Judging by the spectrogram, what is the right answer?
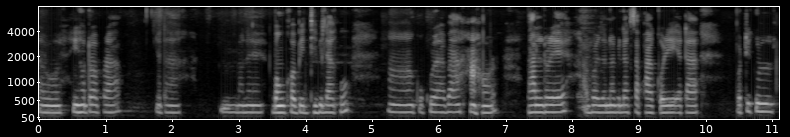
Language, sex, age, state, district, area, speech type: Assamese, female, 30-45, Assam, Sivasagar, rural, spontaneous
